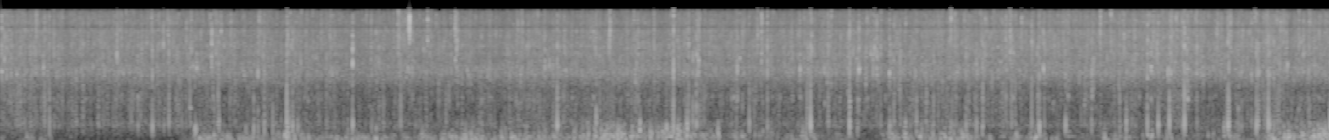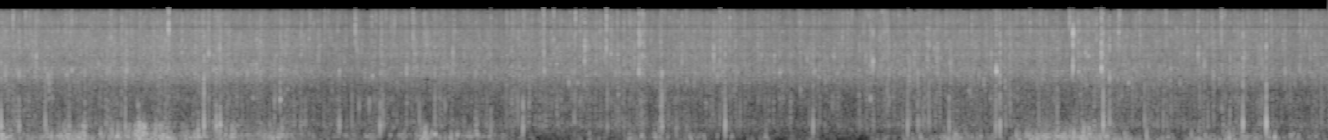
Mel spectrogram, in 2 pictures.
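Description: Rain patters steadily on a wet path and puddles outdoors.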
